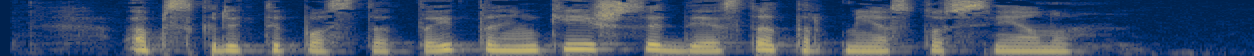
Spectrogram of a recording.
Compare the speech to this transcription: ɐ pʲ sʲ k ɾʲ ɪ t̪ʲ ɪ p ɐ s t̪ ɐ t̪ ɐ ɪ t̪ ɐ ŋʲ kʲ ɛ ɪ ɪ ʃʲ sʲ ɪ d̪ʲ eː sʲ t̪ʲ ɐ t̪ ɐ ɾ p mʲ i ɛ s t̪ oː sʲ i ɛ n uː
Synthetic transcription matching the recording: ɐ pʲ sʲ k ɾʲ ɪ t̪ʲ ɪ p ɐ s t̪ ɐ t̪ ɐ ɪ t̪ ɐ ŋʲ kʲ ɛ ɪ ɪ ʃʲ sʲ ɪ d̪ʲ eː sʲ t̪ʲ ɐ t̪ ɐ ɾ p mʲ i ɛ s t̪ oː sʲ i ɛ n uː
